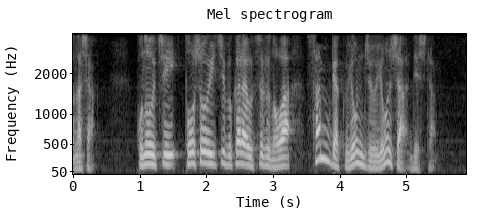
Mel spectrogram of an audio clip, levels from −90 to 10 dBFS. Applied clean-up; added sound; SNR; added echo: none; none; none; none.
